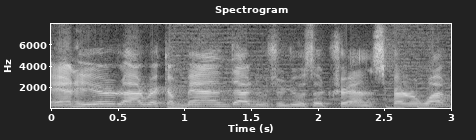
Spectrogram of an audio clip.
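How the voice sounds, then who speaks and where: A man with a non-native accent speaks at a moderate pace in a fairly high, monotone voice with flat intonation. Music plays in the background. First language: not English. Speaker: home cook. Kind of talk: cooking tutorial narration.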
